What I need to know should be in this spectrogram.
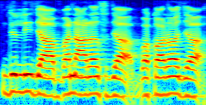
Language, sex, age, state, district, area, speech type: Maithili, female, 45-60, Bihar, Begusarai, urban, spontaneous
